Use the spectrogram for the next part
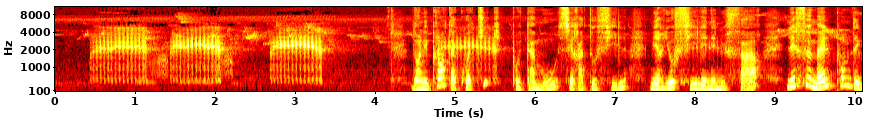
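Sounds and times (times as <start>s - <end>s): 
green frog croaking: 0.4s - 3.6s, 4.2s - 6.7s
speech: 4.5s - 10.0s.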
